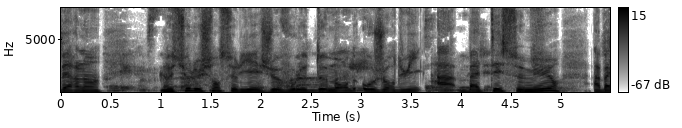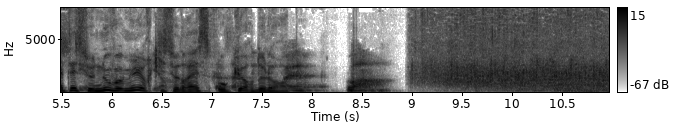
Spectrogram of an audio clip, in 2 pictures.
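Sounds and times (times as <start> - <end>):
speech: 0.0 - 9.1
applause from German parliament members for Zelensky: 9.0 - 10.9.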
